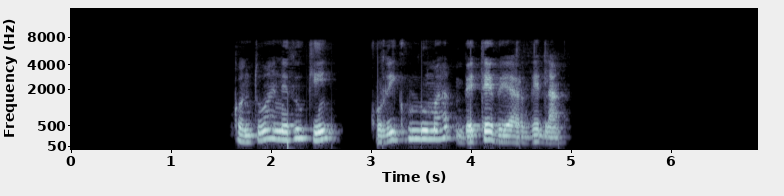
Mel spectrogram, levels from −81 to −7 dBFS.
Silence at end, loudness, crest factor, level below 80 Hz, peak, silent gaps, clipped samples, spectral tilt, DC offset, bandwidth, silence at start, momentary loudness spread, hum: 1.9 s; -25 LUFS; 20 dB; -62 dBFS; -6 dBFS; 2.77-3.00 s; under 0.1%; -6 dB/octave; under 0.1%; 7.8 kHz; 1.65 s; 8 LU; none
